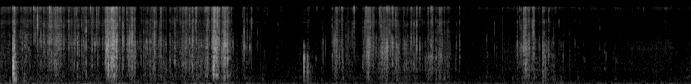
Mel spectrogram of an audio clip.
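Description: Plastic packet crinkling and being torn open by hand, in a few rustling bursts that fade out in the last couple of seconds.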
